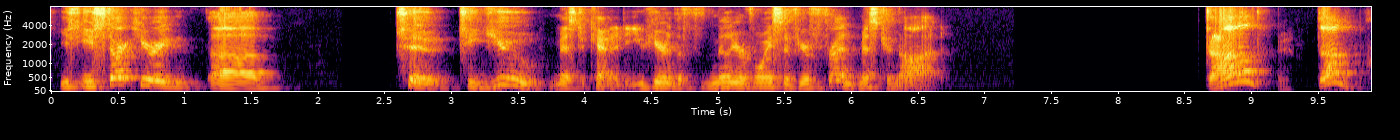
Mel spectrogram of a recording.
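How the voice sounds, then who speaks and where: A man runs a tabletop horror game, narrating scenes with frequent stammers and restarts. His voice sits a little high, and the room around him rings with echo. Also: animated, moderate pace, a little mellow. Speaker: game master.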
